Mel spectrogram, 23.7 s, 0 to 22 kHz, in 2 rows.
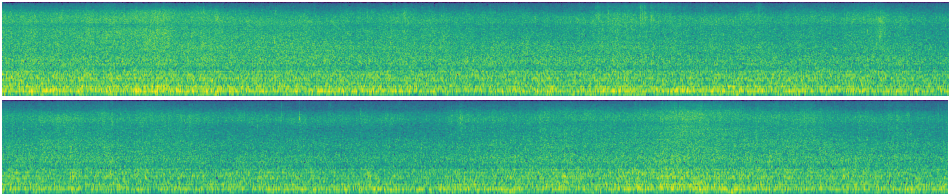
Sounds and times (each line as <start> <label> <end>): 9.1 waves 23.6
